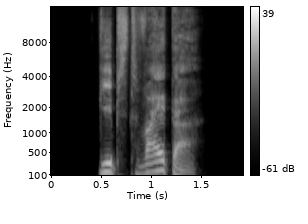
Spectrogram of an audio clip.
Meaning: second-person singular present of weitergeben
- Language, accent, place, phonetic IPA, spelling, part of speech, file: German, Germany, Berlin, [ˌɡiːpst ˈvaɪ̯tɐ], gibst weiter, verb, De-gibst weiter.ogg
